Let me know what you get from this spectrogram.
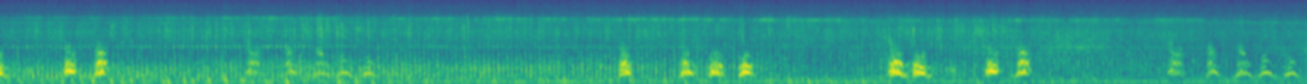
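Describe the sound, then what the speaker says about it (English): A dog barks in short repeated bursts and yips over a steady helicopter drone, with people talking at times. "Deke dashed off towards his quarry, barking abuse"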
